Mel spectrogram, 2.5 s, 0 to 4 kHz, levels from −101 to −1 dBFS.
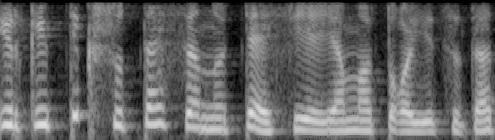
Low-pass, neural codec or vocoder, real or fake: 3.6 kHz; vocoder, 44.1 kHz, 128 mel bands every 256 samples, BigVGAN v2; fake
